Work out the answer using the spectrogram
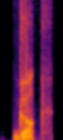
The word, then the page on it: GOC: British English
